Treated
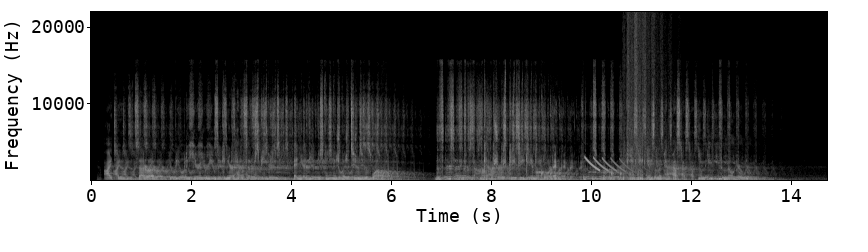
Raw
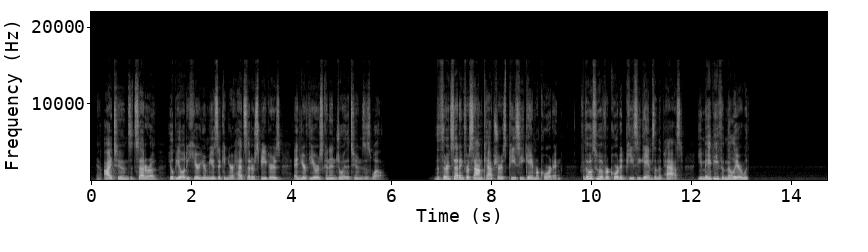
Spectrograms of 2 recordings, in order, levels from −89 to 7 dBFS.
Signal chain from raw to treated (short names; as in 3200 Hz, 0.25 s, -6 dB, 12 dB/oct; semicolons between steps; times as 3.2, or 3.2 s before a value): opening faded in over 2.45 s; 4.31–4.84 spectral repair 1100–2700 Hz after; de-hum 154 Hz, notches 14; negative-ratio compressor -34 dBFS, ratio -1; 5.67–6.91 transient shaper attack -9 dB, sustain +11 dB; 9.87–10.18 painted sound fall 1300–3100 Hz -28 dBFS; 10.61–11.12 sample gate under -31 dBFS; frequency-shifting echo 0.173 s, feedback 57%, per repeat -53 Hz, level -6 dB; gain -6.5 dB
